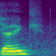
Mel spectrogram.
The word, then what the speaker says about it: Tunk: Alors vous venez représenter Tunk, je ne sais pas comment prononcer. – Tunk. Tunk. Oui, Tunk, oui, oui, c'est un terme Wolof.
